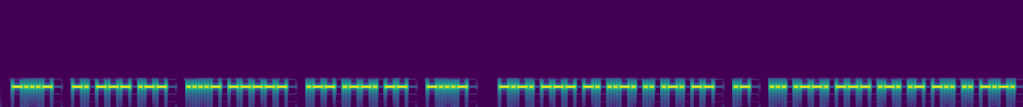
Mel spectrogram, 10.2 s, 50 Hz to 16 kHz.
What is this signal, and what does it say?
Morse code, heard as a keyed tone, about 40 wpm, 750 Hz. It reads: <BT> NOW 40 WPM <BT> CONFIRM A SPORADIC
